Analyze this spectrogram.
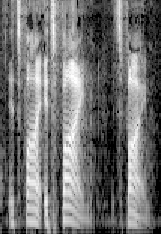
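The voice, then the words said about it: Stern, fatherly tone. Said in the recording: “Your stern dad voice.”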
